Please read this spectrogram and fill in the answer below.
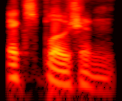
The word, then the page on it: explosion: American English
